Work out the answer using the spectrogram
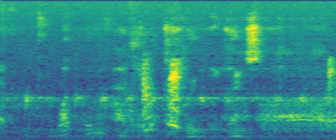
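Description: Blue-winged macaw giving a few short, harsh, raspy squawks, loosely spaced about a second apart, over a quiet indoor background.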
